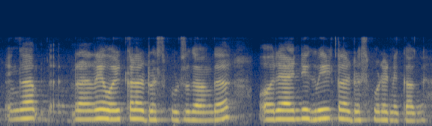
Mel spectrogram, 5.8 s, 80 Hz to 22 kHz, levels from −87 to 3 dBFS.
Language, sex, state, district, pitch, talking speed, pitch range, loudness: Tamil, female, Tamil Nadu, Kanyakumari, 245 Hz, 135 wpm, 225-255 Hz, -15 LUFS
